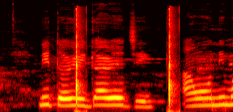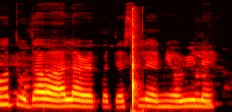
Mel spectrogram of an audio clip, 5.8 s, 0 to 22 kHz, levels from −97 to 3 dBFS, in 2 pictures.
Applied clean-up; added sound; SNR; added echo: none; Telephone; -1 dB; none.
